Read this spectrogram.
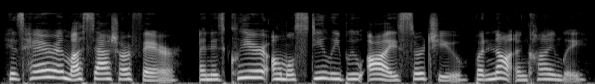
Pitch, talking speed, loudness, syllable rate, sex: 240 Hz, 180 wpm, -17 LUFS, 4.5 syllables/s, female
